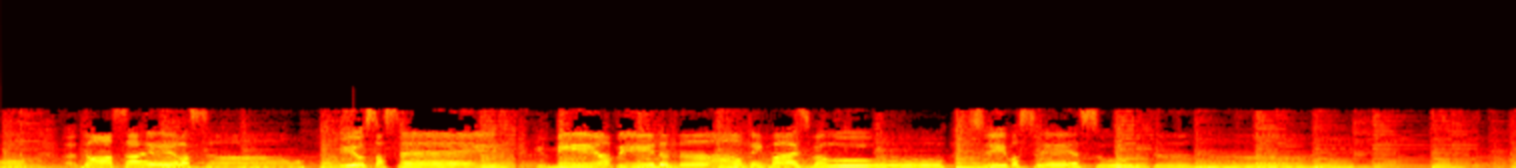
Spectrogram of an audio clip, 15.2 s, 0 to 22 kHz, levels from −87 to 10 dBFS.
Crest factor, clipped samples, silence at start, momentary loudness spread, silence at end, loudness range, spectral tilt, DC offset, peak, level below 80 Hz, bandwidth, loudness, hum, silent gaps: 14 dB; under 0.1%; 0 s; 11 LU; 0 s; 5 LU; -5 dB/octave; under 0.1%; 0 dBFS; -48 dBFS; 8 kHz; -14 LUFS; none; none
